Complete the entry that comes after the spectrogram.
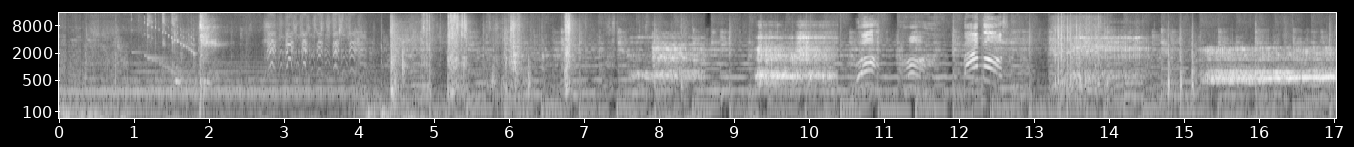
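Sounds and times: background music with steady beat: 0.0 - 17.0
sharp hits: 1.5 - 2.5.

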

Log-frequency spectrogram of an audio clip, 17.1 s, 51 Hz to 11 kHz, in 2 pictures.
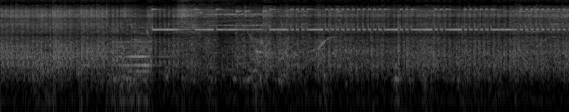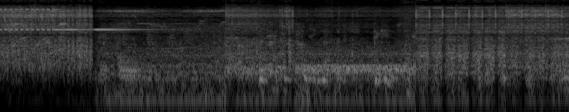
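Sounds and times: high-pitched ringing tone: 1.9 - 11.8.

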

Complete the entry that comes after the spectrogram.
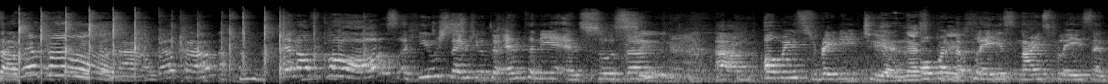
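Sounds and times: people clapping: 0.0 - 3.5.

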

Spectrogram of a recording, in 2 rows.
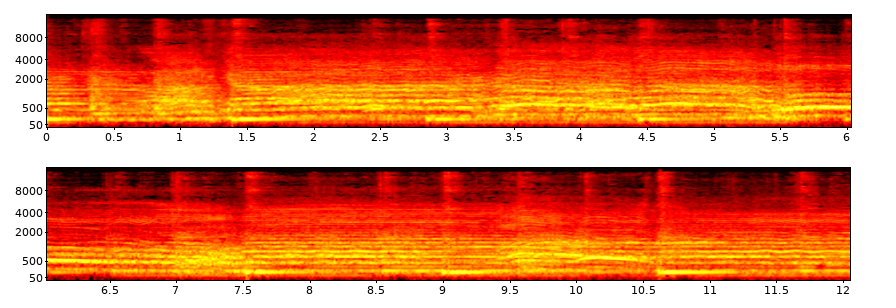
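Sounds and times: folk band playing live: 0.0 - 12.0
man singing: 0.0 - 12.0.

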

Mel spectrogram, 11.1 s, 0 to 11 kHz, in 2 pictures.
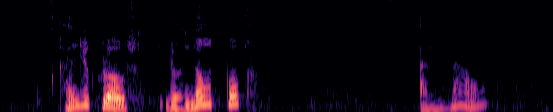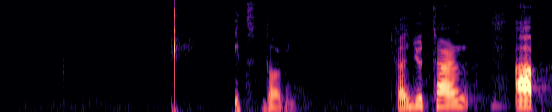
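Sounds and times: finger snap: 7.2 - 7.7.

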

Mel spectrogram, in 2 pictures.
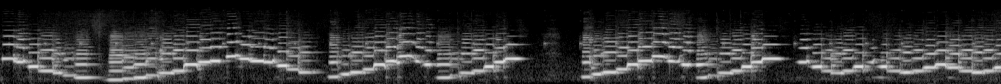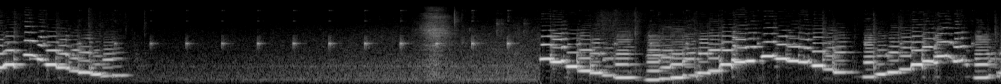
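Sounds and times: clarinet arpeggio runs: 0.0 - 11.4, 15.4 - 20.0
faint steady ticking: 0.0 - 20.0
breath drawn: 14.1 - 14.6.

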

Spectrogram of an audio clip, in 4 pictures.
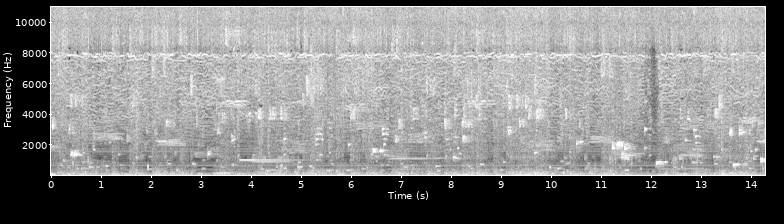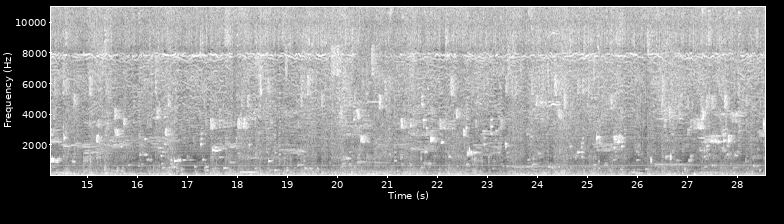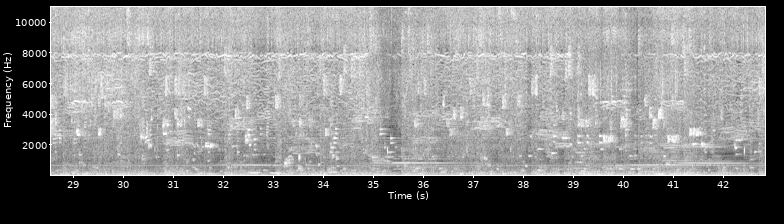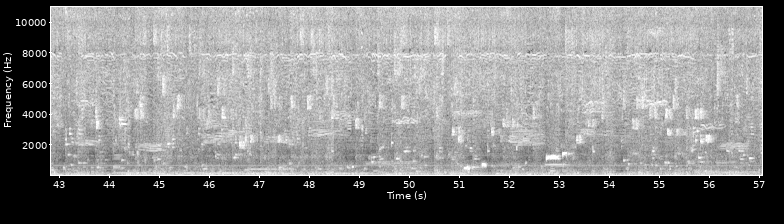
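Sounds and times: crackling chirps and blips: 0.0 - 57.0
held electronic tone: 2.1 - 12.8, 31.6 - 53.8.

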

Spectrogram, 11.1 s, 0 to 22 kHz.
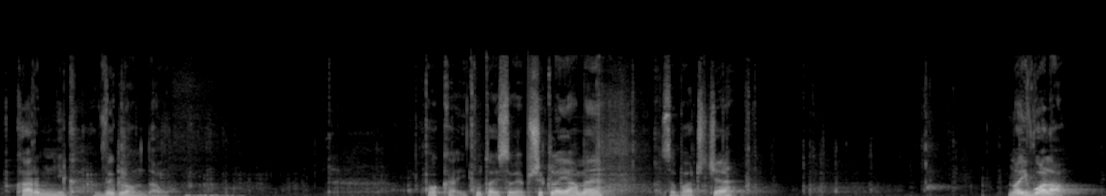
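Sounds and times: plastic rustling: 0.0 - 10.2.

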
